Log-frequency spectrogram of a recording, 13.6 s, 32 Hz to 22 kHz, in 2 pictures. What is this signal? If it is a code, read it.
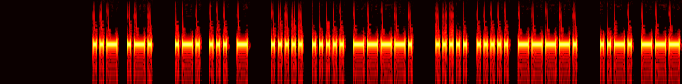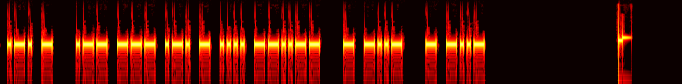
Morse code, heard as a keyed tone, about 34 wpm, 700 Hz. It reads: UR RST 559 559 FORT WORTH, TX TX
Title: Practice QSO - Exchange 1 - Beginning - 35wpm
